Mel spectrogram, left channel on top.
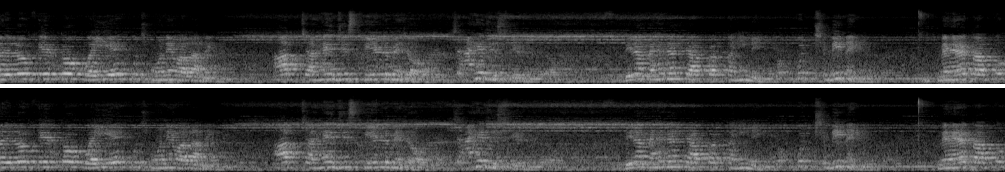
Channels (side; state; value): both; normal; correlation 0.35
